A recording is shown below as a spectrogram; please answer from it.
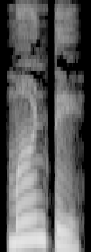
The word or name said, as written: ಮಾಂಟೆ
